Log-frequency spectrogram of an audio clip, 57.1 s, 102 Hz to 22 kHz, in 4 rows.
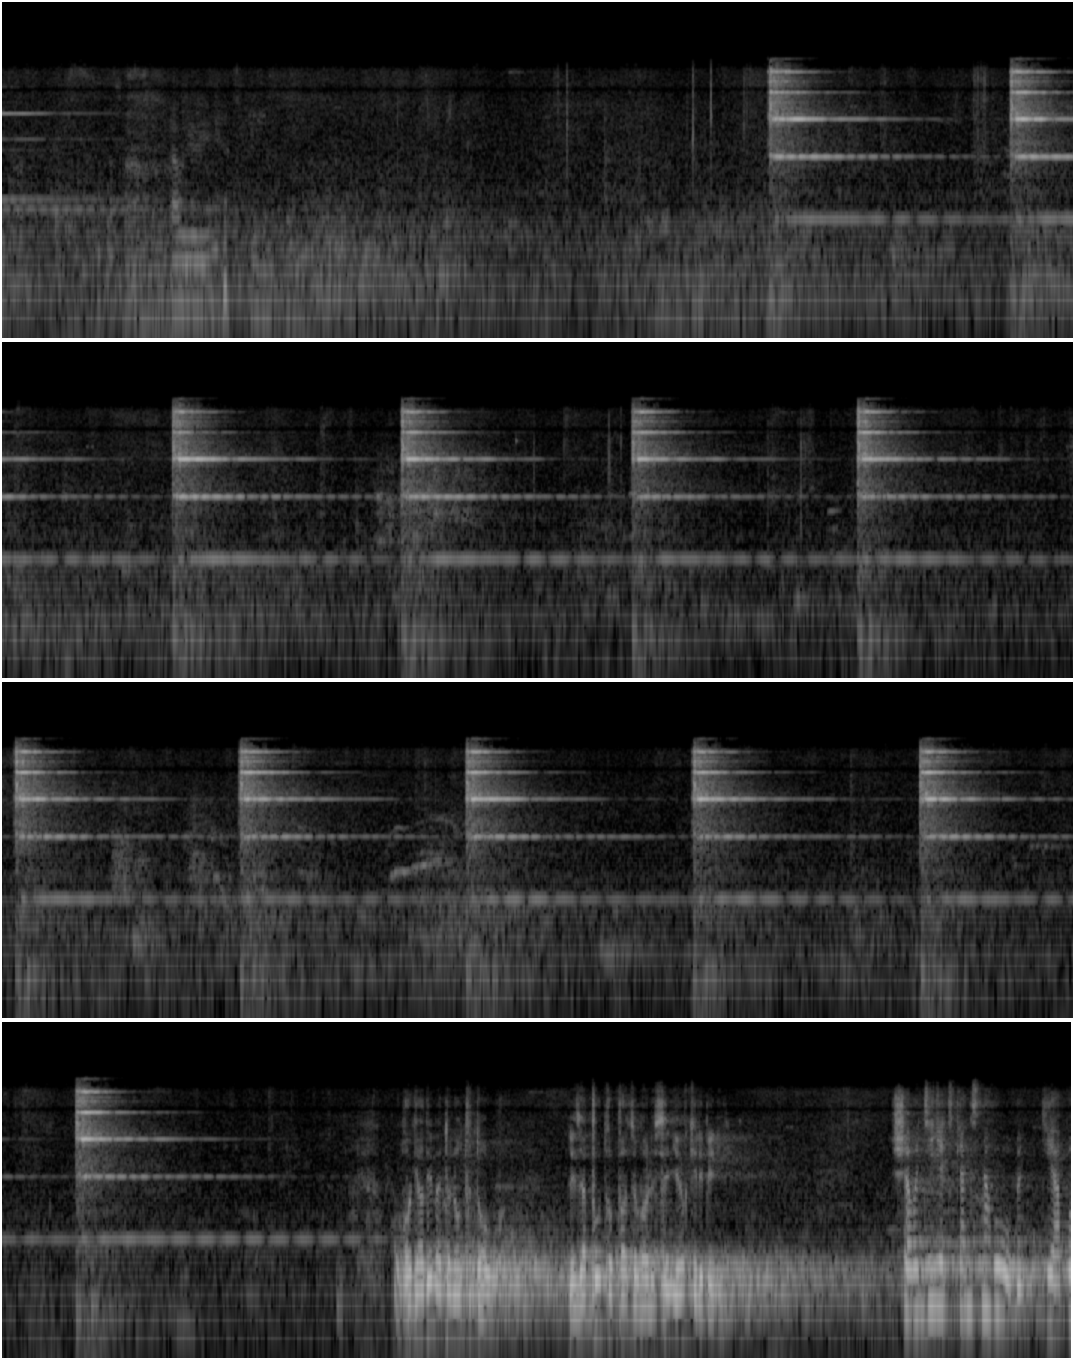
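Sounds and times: clock bell striking: 0.0 - 3.3, 9.9 - 57.0.

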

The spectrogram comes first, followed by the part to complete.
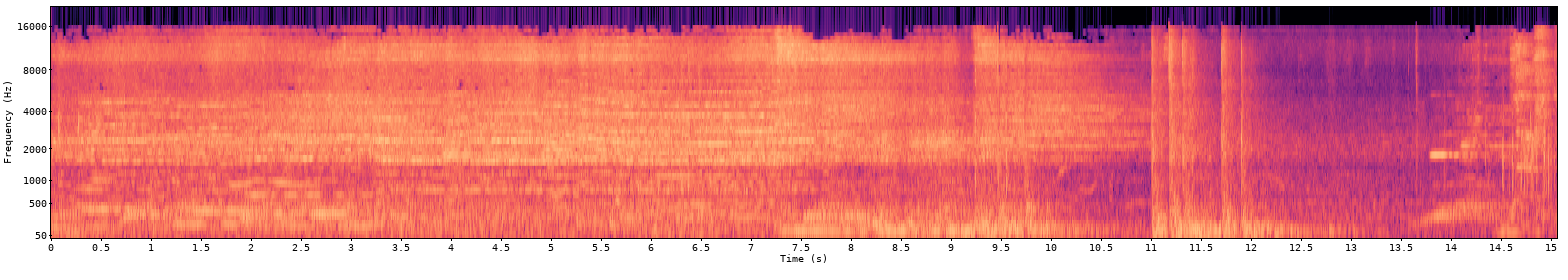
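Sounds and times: fireworks bangs: 9.1 - 13.0.

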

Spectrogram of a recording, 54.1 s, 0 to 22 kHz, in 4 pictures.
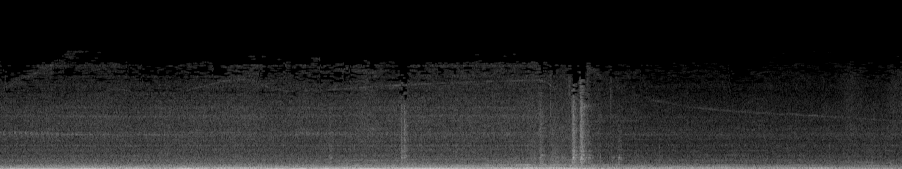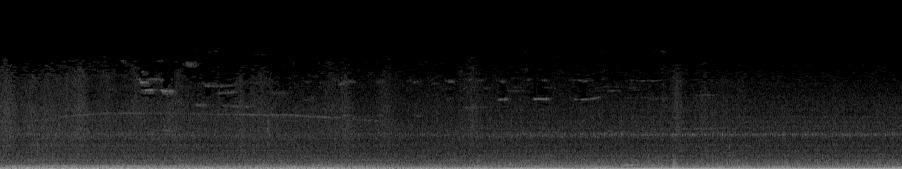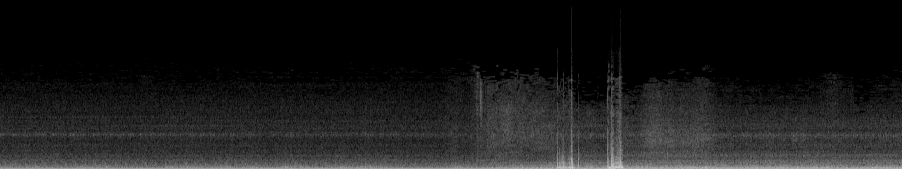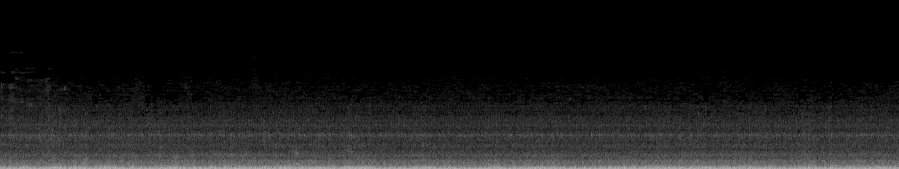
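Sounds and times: bus diesel engine: 0.0 - 54.0
brief sharp noise: 35.4 - 37.1.

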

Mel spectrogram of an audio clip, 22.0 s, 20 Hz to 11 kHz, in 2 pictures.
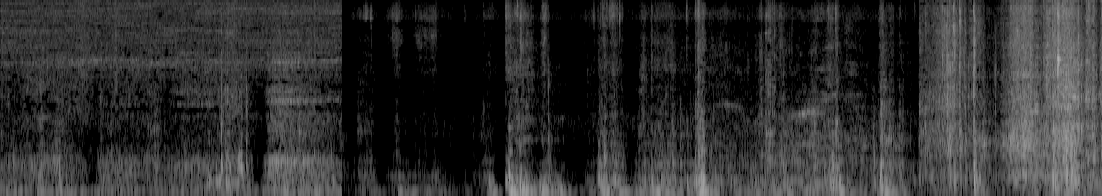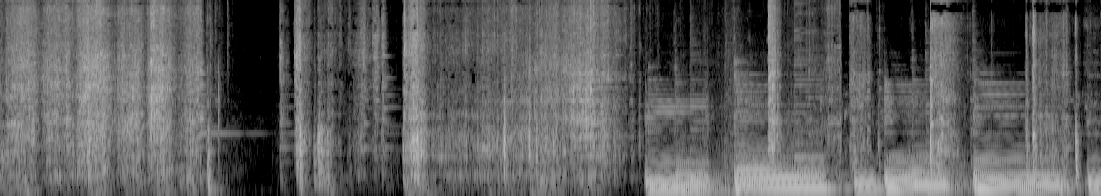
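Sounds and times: shovel scraping gravelly soil: 9.2 - 22.0
stones clinking on shovel blade: 9.3 - 17.5, 18.6 - 22.0.

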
